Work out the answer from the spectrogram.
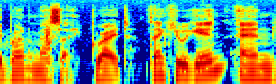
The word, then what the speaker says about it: Bonamassa: Is that right? Bonamassa? Is that how you say his name? Bonamassa. Yeah, Bonamassa.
